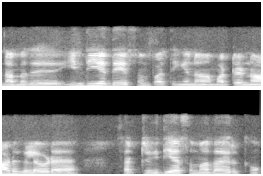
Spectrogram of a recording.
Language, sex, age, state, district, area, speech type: Tamil, female, 30-45, Tamil Nadu, Tiruchirappalli, rural, spontaneous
